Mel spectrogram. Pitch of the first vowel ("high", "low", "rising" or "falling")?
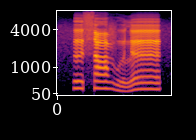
high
